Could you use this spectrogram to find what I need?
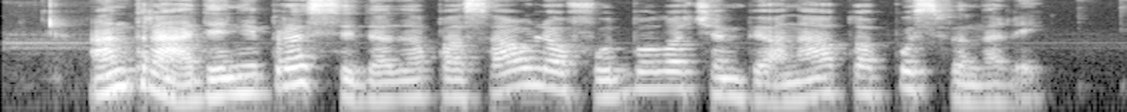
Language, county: Lithuanian, Panevėžys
